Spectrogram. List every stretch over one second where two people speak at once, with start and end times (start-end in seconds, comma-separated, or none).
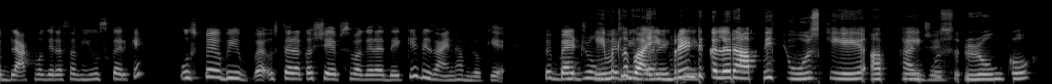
5.6-7.0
